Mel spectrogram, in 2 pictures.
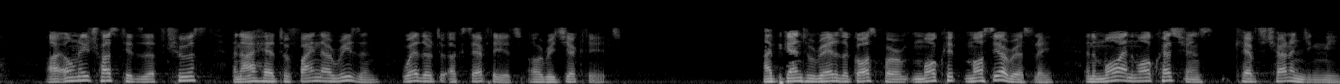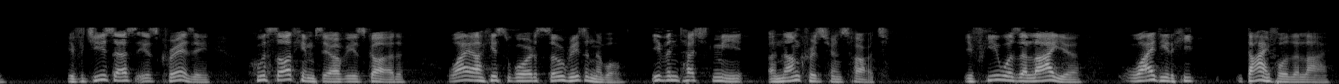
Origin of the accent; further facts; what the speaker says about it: China; moved away; There were several big churches in my hometown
